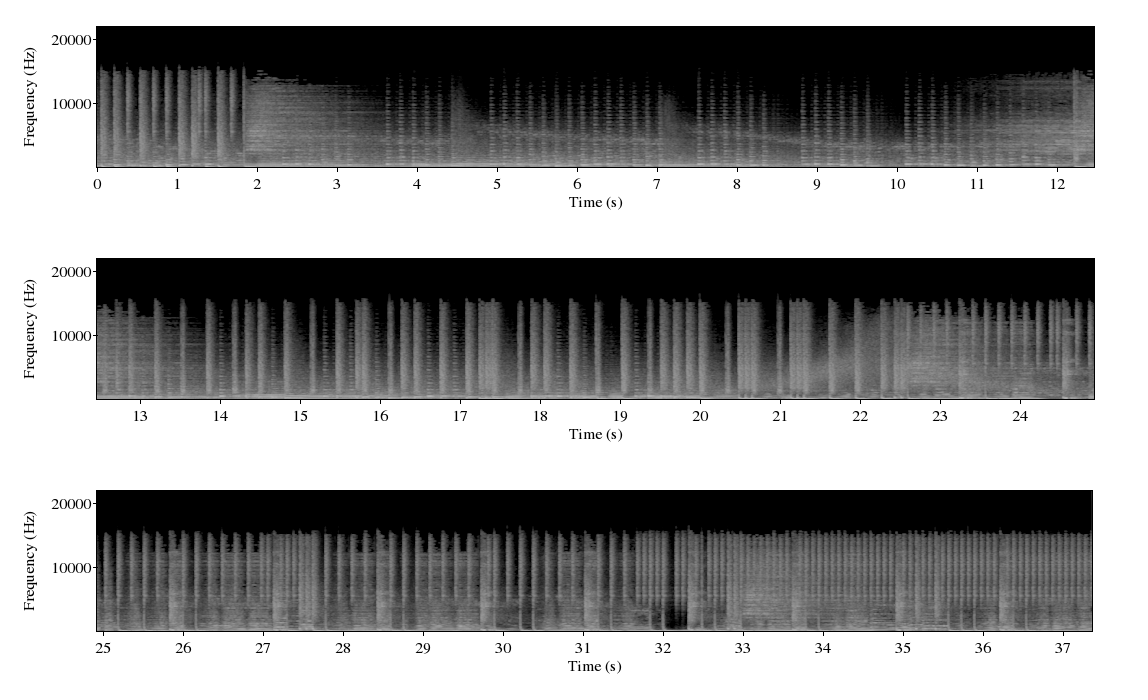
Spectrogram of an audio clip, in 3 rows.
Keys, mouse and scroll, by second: 0.2 F4, 2.0-6.5 drag, 20.5-22.5 scroll up 1, 22.5-23.8 drag, 23.8-34.9 drag, 35.1 Escape, 35.7-36.3 scroll up 1, 36.3 scroll down 1.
